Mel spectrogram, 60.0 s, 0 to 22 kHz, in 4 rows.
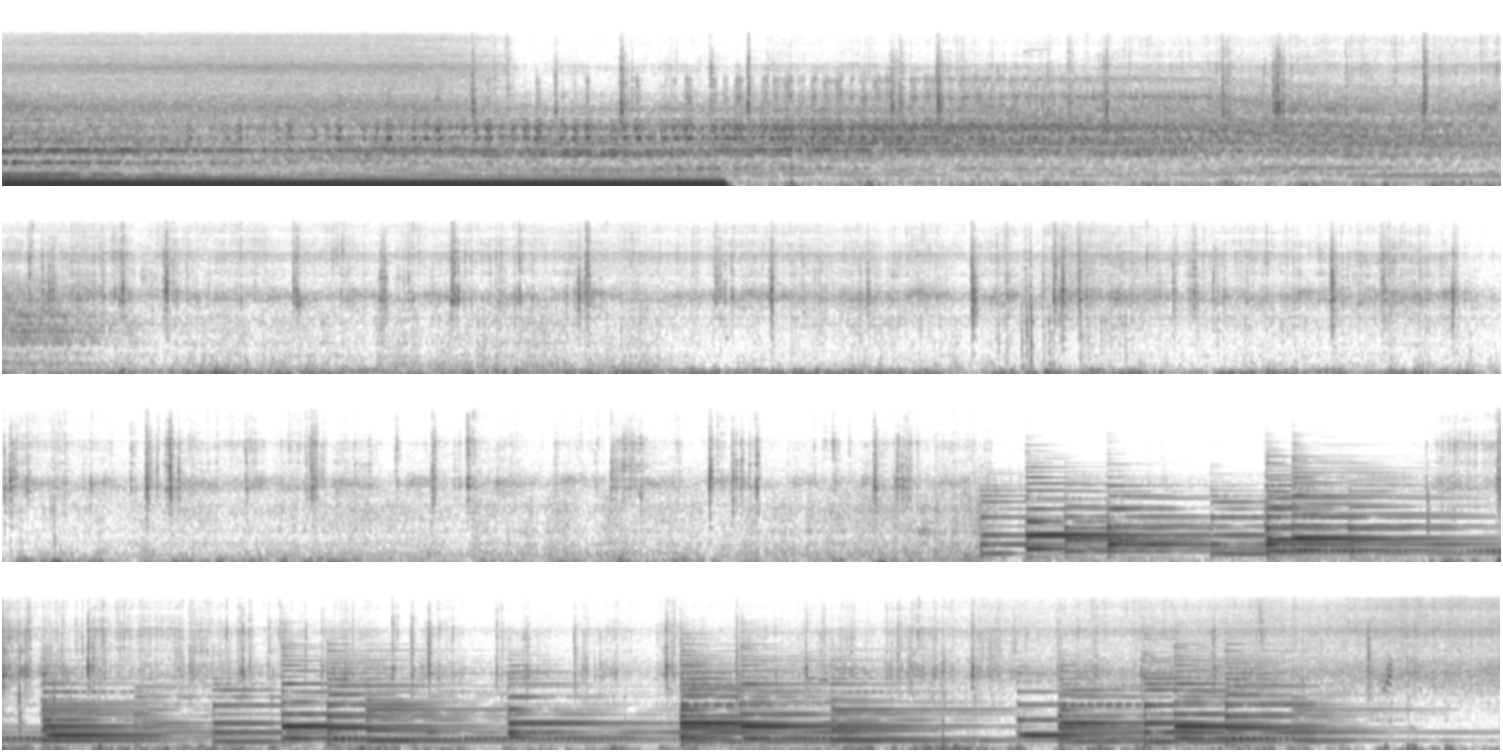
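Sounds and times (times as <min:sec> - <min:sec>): low rumble: 0:00.0 - 0:22.0, 0:39.0 - 0:59.9
skates rolling over gravel: 0:00.0 - 0:40.0, 0:43.9 - 0:59.9
pole tips clicking on stones: 0:14.2 - 0:39.7, 0:44.3 - 0:59.9.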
